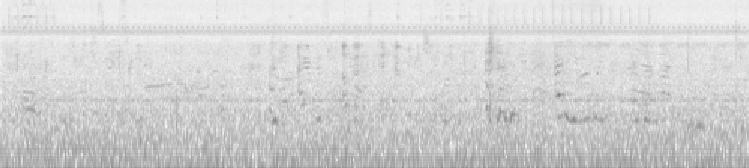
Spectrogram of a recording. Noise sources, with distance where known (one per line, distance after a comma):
person or small group talking, near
